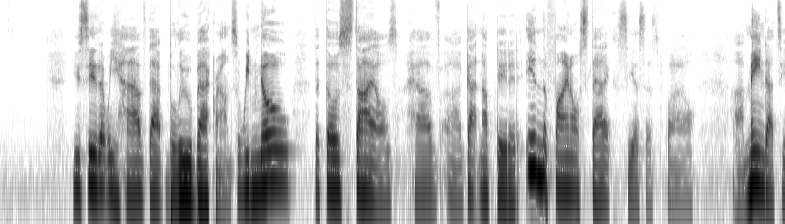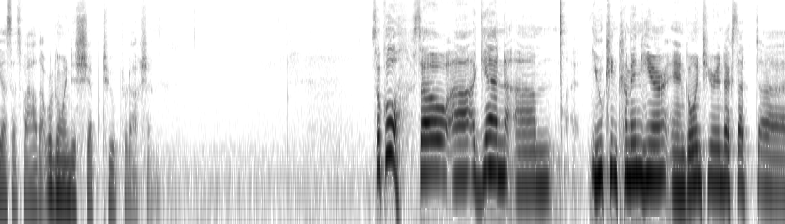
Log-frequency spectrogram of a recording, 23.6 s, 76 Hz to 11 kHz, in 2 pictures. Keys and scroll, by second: 14.6 super+Tab.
